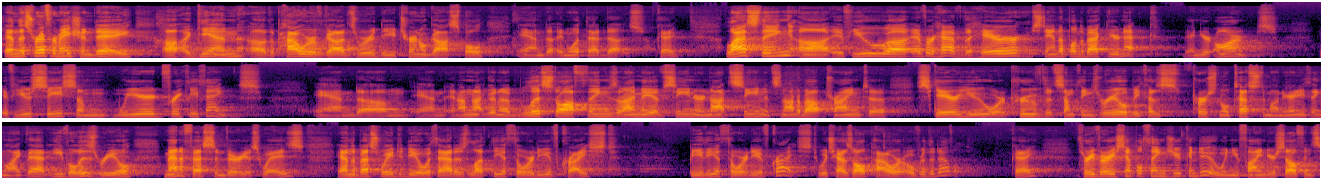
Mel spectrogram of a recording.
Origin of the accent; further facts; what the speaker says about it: Kansas, United States; now in Indiana, United States; my home state teams from Kansas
